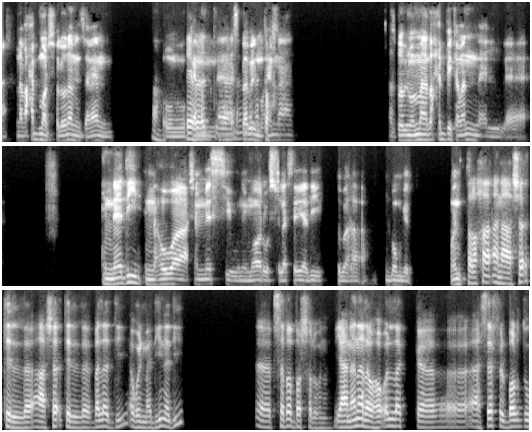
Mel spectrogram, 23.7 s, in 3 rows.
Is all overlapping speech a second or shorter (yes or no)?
no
